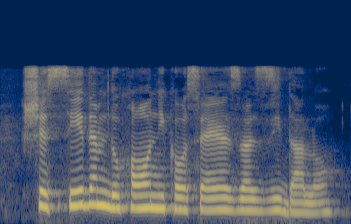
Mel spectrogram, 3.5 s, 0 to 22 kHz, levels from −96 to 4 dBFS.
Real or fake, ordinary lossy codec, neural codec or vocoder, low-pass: fake; none; codec, 16 kHz, 4 kbps, X-Codec, WavLM features, trained on Multilingual LibriSpeech; 7.2 kHz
